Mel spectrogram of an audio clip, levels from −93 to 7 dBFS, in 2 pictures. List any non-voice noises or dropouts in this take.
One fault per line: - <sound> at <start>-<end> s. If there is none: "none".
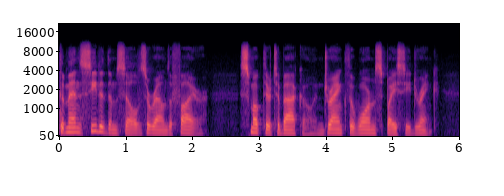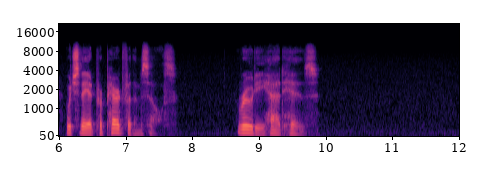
none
